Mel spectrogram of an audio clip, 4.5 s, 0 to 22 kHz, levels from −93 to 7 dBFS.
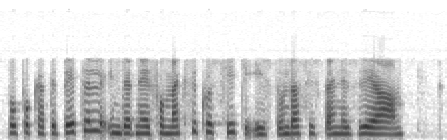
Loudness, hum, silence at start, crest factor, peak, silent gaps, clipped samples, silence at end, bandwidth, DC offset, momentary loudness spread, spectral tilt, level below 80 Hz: -23 LUFS; none; 0.1 s; 16 dB; -6 dBFS; none; under 0.1%; 0.45 s; 4.1 kHz; under 0.1%; 6 LU; -9.5 dB/octave; -58 dBFS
